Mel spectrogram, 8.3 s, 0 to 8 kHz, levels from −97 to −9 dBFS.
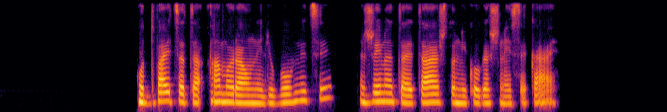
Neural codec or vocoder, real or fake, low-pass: codec, 16 kHz, 8 kbps, FunCodec, trained on Chinese and English, 25 frames a second; fake; 7.2 kHz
